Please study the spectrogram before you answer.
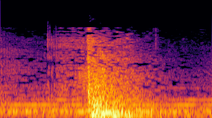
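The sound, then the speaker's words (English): A wooden door by the cabinets swings shut with a single dull thud midway through, heard alone over a low steady hum; no clear creak stands out. “The wooden door by the cabinets creaks open as she approaches, then suddenly swings shut. Then it begins to swing open again.”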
